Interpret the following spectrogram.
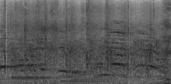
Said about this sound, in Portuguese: Não, aplauda direito aí. Não aplauda qualquer jeito, não. Aplauda direito porque é Deus, vocês estão aplaudindo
